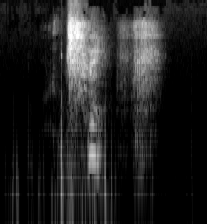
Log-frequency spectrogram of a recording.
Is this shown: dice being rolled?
no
